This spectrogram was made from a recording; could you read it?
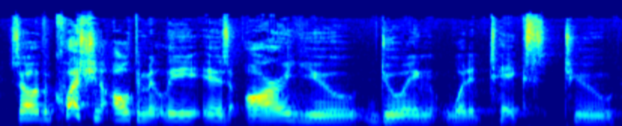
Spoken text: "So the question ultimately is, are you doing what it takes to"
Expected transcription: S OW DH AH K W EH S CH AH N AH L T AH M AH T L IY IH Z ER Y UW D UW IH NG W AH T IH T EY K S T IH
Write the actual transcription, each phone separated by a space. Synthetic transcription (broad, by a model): S OW DH AH K W EH S CH AH N AH L T AH M AH T L IY IH Z ER Y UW D UW IH NG W AH T IH T EY K S T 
